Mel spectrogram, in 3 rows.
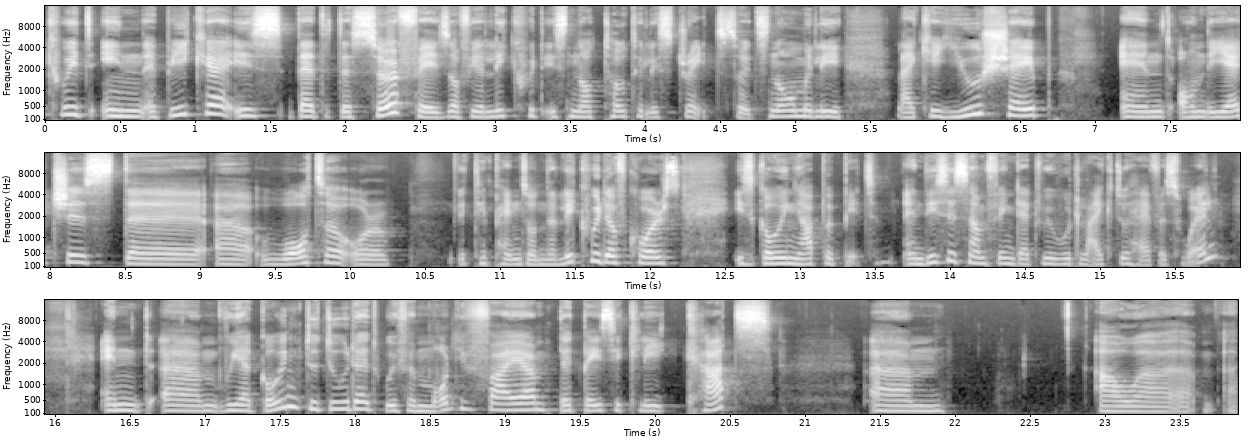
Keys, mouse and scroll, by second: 17.7 middle click, 18.5 scroll down 3.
